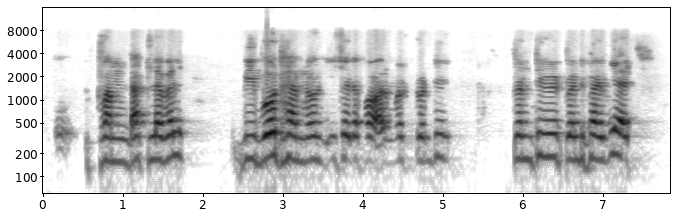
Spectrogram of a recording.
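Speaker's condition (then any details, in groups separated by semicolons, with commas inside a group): Cerebral palsy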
